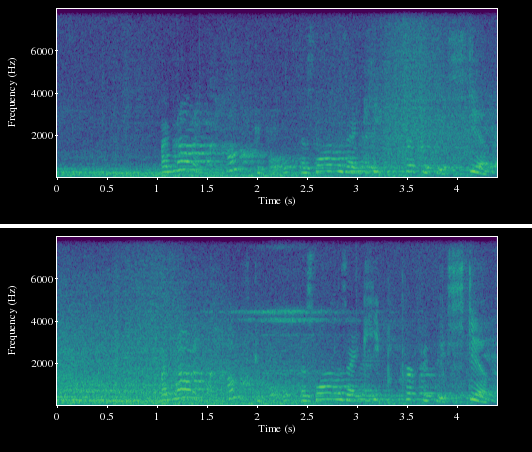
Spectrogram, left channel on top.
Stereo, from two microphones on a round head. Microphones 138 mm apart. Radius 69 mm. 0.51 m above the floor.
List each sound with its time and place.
1.1 s a woman speaking: 65° right (ahead or behind), 3 m; by 4.3 s 45° right (ahead or behind), 4 m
